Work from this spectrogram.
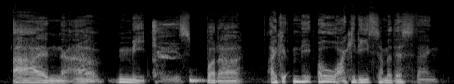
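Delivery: big, hulking storybook frost giant voice. Voicing a hulking frost giant talking to the party: frost giant voice. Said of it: "a hulking frost giant".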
